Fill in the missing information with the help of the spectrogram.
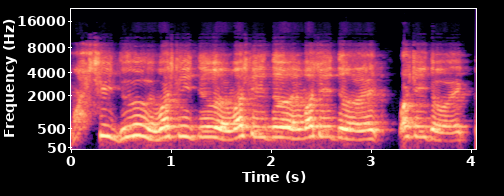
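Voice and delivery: high repeated bewildered question; high mock disbelief; baffled onlooker. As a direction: act the crowd staring in disbelief. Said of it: "y'all gonna be like".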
